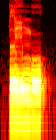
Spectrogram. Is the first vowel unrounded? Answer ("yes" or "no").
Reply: yes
